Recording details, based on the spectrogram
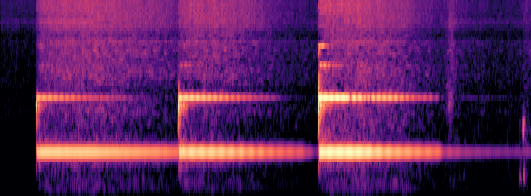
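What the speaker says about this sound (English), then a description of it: "I'm going to ring the bell to signal the start of the meditation." A meditation bell struck three times to open a sitting session, each clear ringing tone swelling then slowly fading in a quiet room, the final strike decaying gently into silence.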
